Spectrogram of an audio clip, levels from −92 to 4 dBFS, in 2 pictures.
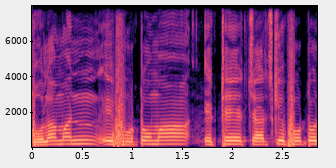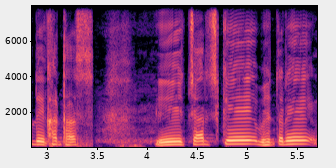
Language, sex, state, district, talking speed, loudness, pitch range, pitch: Chhattisgarhi, male, Chhattisgarh, Bilaspur, 145 wpm, -12 LUFS, 175-200 Hz, 190 Hz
